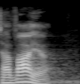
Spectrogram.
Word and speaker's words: Havaya: The way Yud Kei Vav Kei is pronounced is Havaya, right?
